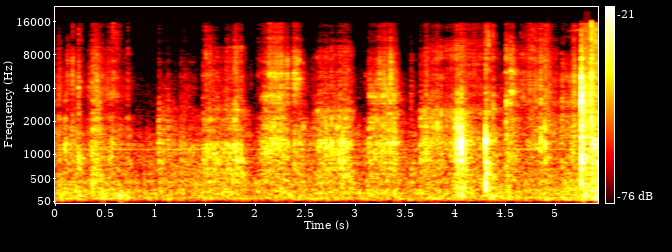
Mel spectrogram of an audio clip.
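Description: Quiet rasping and rubbing of paper being cut for a holiday gift box, with soft irregular scraping strokes and a few sharper snips and ticks near the end.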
